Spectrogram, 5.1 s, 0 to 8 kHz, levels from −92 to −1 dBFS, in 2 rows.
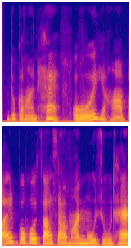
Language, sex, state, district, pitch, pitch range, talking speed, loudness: Hindi, female, Haryana, Charkhi Dadri, 220 Hz, 210-255 Hz, 120 wpm, -18 LUFS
